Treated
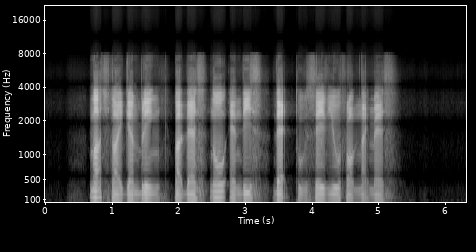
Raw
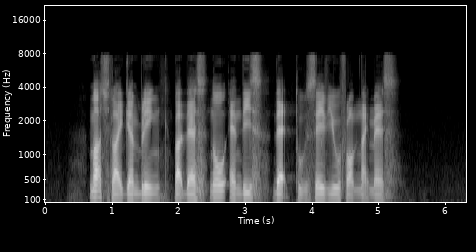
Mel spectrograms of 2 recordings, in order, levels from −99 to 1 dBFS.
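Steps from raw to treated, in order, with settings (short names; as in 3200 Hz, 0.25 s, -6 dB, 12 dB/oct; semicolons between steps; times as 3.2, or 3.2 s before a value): spectral whitening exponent 0.6; band shelf 3400 Hz +12 dB; fixed phaser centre 2900 Hz, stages 8; gain -1 dB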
